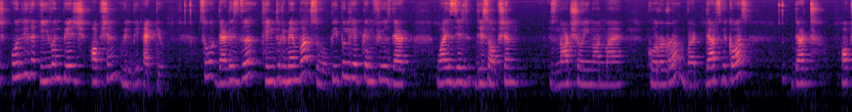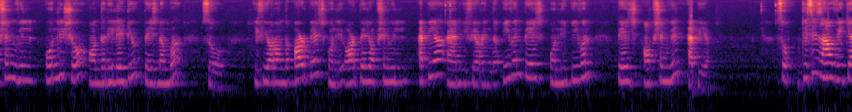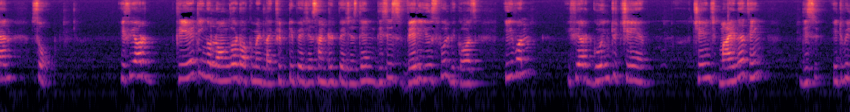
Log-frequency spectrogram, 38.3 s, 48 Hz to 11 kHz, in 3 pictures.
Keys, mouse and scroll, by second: 0.6 click, 6.9 click, 11.7 click, 19.4 click, 24.4 click.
